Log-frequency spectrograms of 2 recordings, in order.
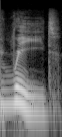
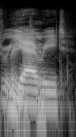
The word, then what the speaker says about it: Read: Harvey Saunders' full name is Harvey, and I'm gonna go with Reed, but it's spelt Red, R-E-A-D. Yeah, it's Reed.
